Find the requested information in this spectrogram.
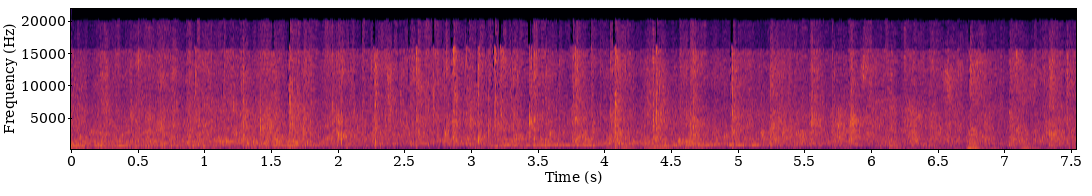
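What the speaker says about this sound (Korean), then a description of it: "뜨거운 박수 부탁드리겠습니다" Forum audience gives a speaker a warm welcome with steady, full applause from a crowd, continuous throughout, with a few voices and a microphone being handled near the end.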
